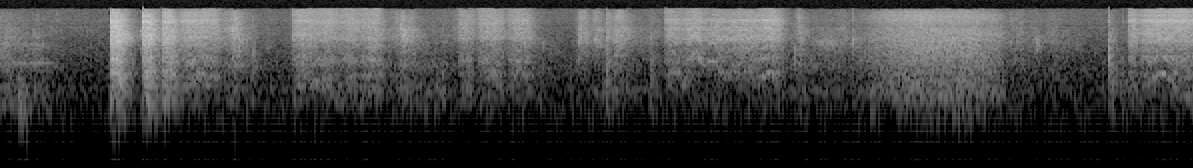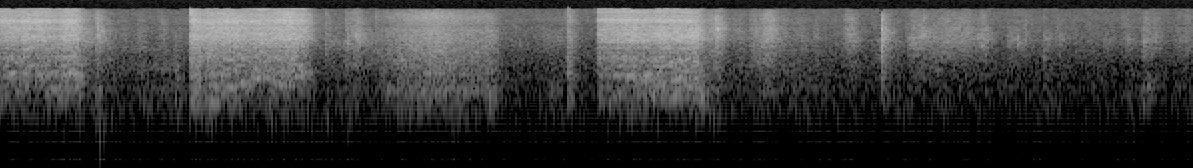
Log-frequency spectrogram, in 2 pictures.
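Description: Irregular rubbing or scuffing strokes of hand work on a surface, each lasting a second or less, with a sharp tap less than a second in.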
